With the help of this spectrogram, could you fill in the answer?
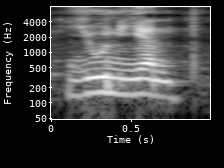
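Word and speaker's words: union: ऐसा वर्ड है कि अगर यू आया है और अगर वो खुद ही का प्रोनाउंस करे यू यूनियन आगे आ गया यू यूनियन लिखा है और पढ़ भी उसे यूनियन ही रहे तो वो क्या लेगा ए लेगा यानी कि वो कंसोनेंट में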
